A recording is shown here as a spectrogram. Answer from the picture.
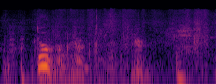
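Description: Several dogs crowding close together, one giving a short pitched yelp about half a second in, with fainter scuffling and small noises after.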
